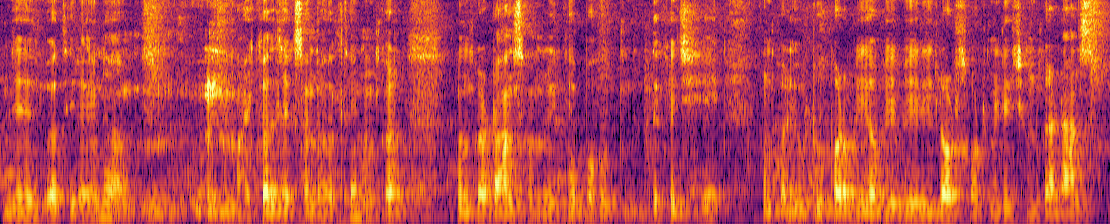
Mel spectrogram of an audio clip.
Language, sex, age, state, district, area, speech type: Maithili, male, 45-60, Bihar, Sitamarhi, rural, spontaneous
